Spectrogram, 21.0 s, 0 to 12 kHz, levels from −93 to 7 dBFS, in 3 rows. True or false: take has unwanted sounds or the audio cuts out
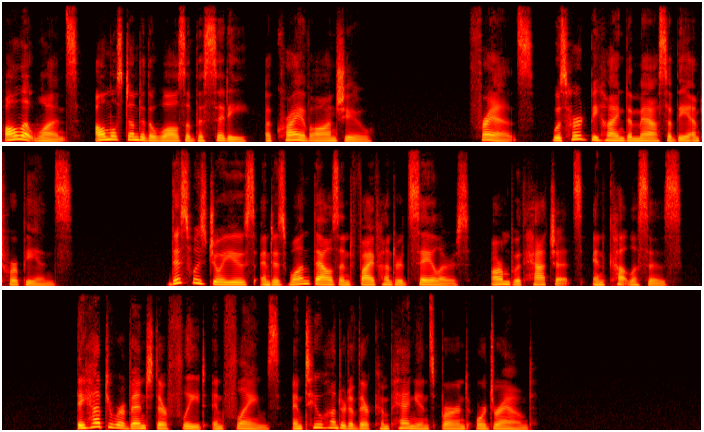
false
